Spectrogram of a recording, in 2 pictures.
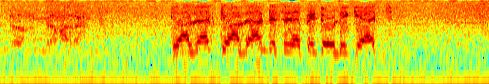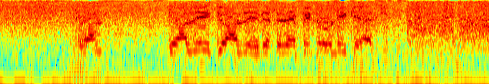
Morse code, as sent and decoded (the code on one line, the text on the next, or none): none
